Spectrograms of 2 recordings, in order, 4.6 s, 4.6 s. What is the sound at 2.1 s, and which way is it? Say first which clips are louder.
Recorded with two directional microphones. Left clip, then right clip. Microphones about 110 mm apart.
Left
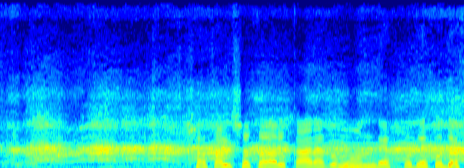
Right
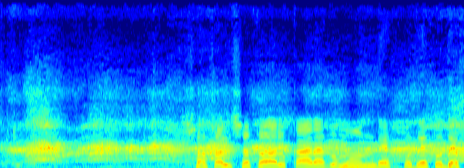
Speech: right 2 dB; 10° right (ahead or behind).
